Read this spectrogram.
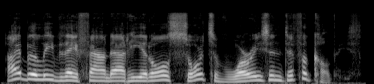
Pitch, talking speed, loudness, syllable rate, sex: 180 Hz, 210 wpm, -18 LUFS, 5.4 syllables/s, female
